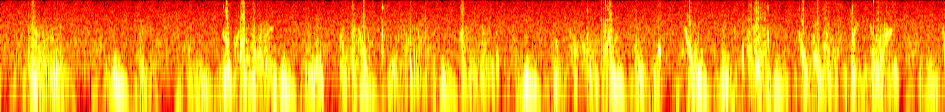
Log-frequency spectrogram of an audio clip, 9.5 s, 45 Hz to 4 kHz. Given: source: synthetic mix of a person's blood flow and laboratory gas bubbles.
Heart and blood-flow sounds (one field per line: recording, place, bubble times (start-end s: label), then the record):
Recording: Doppler ultrasound of blood flow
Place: precordium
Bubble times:
0.26-0.67 s: bubbles
2.19-2.74 s: bubbles
3.00-3.26 s: bubbles
3.38-3.72 s: bubbles
3.80-3.87 s: bubbles
3.90-4.29 s: bubbles
4.57-5.00 s: bubbles
5.54-5.60 s: bubbles
5.68-6.19 s: bubbles
6.33-6.40 s: bubbles
6.50-6.64 s: bubbles
6.82-7.04 s: bubbles
7.38-7.72 s: bubbles
7.95-8.40 s: bubbles
8.51-9.00 s: bubbles
9.41-9.46 s: bubbles
From the record:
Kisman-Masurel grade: 232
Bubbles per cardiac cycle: several, 3 to 8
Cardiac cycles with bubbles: 50 to 99%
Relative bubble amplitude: moderate (0.250 to 0.450)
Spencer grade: 3 (all of the cardiac periods contain showers or single bubble signals, but not dominating or overriding the cardiac motion signals)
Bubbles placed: anywhere in the cardiac cycle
